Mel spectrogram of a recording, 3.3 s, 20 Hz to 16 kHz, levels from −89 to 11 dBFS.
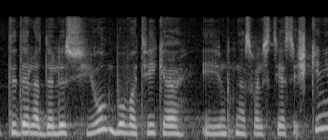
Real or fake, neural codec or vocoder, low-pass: fake; vocoder, 22.05 kHz, 80 mel bands, WaveNeXt; 9.9 kHz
